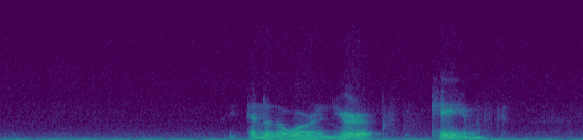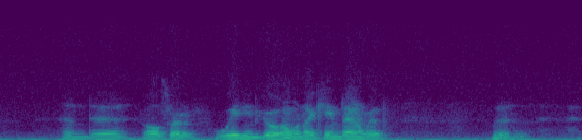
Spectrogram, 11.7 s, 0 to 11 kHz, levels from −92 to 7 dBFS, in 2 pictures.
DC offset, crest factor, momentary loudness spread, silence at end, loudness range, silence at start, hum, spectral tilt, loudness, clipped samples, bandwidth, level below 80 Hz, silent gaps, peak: under 0.1%; 18 dB; 22 LU; 0 s; 6 LU; 0 s; none; -9.5 dB/octave; -36 LUFS; under 0.1%; 8.8 kHz; -52 dBFS; none; -18 dBFS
